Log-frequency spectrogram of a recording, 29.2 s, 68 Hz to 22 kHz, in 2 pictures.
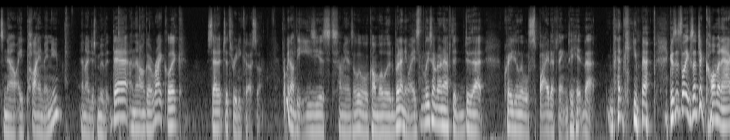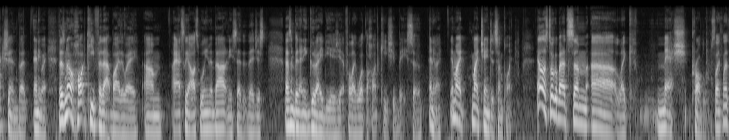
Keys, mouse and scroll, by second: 1.6 scroll up 2, 2.2 Tab, 2.6 right click, 4.4 scroll down 4, 4.8 middle click, 5.2 scroll up 1, 5.5 shift+middle click, 14.5 shift+middle click, 16.8 right click, 23.6-24.0 scroll down 1, 24.0 scroll up 1, 24.4 shift+middle click, 24.7 shift+scroll down 2, 26.6-27.2 scroll up 4, 27.2 middle click, 27.7 shift+middle click, 27.9 scroll up 1, 28.1 middle click, 28.5 Tab, 28.9 shift+middle click, 29.1 scroll up 1.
